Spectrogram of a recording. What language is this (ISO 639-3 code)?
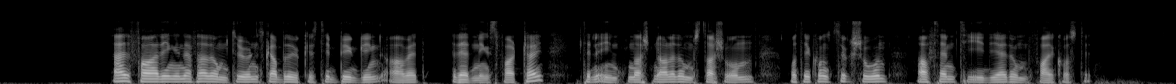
nor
